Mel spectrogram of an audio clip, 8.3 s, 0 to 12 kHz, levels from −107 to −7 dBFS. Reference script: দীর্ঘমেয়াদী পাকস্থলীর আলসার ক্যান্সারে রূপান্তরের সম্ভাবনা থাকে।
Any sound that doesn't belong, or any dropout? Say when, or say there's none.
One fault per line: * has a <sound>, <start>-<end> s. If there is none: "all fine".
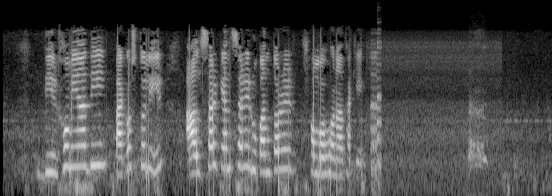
* has a laugh, 5.5-5.7 s
* has a bark, 7.0-7.3 s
